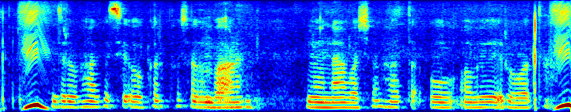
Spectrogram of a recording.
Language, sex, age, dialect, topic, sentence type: Bhojpuri, male, 18-24, Southern / Standard, agriculture, question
